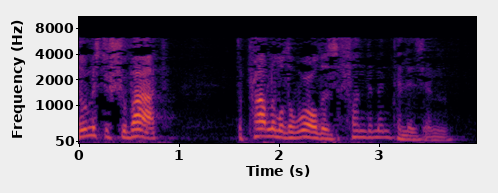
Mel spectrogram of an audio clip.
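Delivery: put-on English accent. Speaker quotes a colleague answering him, Mr. Shubat: English accent. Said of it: "with an English accent".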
